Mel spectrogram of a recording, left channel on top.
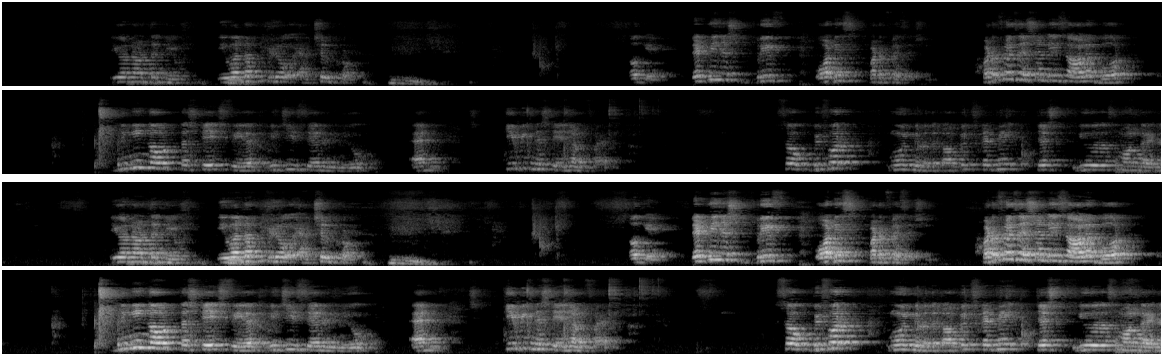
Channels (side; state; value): left; quieter; 10.7 dB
